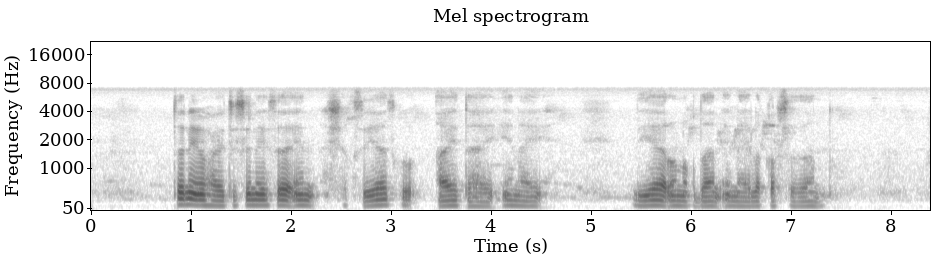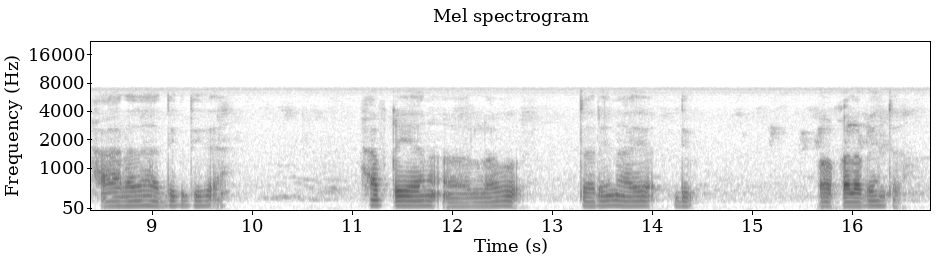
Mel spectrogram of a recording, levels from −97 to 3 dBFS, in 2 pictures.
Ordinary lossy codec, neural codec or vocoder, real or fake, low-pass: none; none; real; 7.2 kHz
